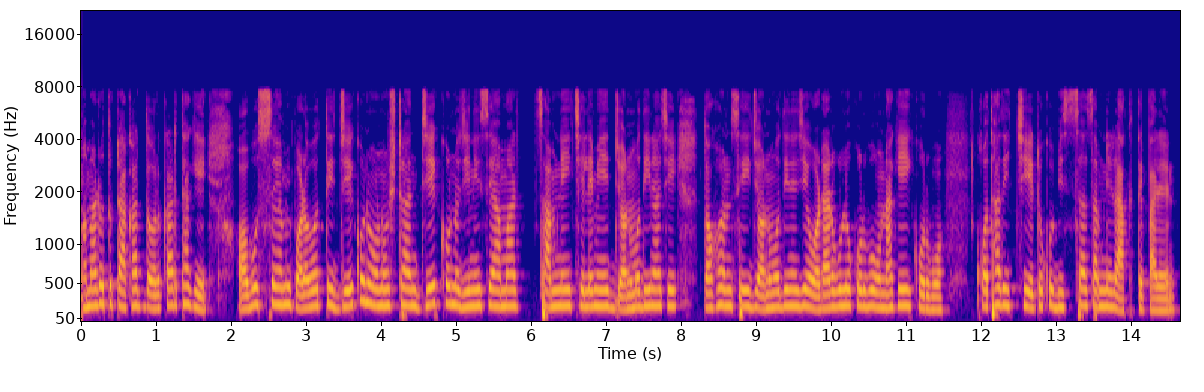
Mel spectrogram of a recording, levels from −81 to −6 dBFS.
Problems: continuous background conversations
